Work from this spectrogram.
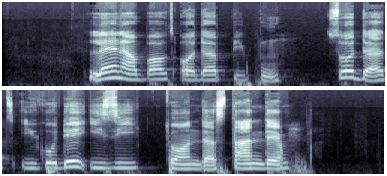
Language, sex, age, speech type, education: Nigerian Pidgin, female, 30-45, spontaneous, tertiary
